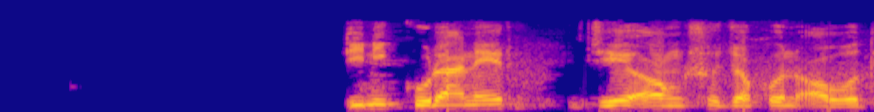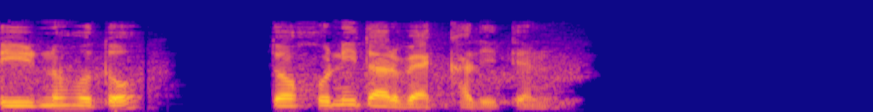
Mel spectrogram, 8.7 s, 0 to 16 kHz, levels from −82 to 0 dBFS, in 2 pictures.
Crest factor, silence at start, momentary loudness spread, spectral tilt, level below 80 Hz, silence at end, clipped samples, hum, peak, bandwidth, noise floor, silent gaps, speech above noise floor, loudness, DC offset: 18 dB; 1.75 s; 13 LU; -3.5 dB/octave; -56 dBFS; 1.5 s; under 0.1%; none; 0 dBFS; 8 kHz; under -90 dBFS; none; over 75 dB; -15 LUFS; under 0.1%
